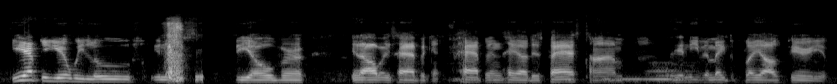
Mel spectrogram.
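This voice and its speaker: A low-voiced man hosts a live stream, his tone strikingly bright and forceful. He puts casual interview questions to his guest in a loose, informal way. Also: no echo, poor audio.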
